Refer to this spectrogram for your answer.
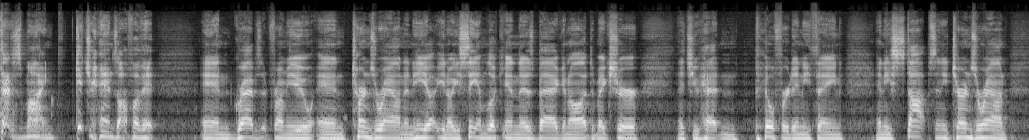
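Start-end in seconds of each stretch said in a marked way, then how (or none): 0.0-2.0 irritated, put-out, annoyed tone. Narrator voicing a man who snatches his item back from you, scowling. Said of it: "scowls quickly at you and says".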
